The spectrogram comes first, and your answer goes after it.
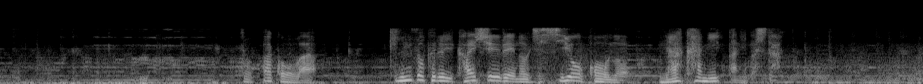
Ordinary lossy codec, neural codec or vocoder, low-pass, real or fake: none; codec, 16 kHz in and 24 kHz out, 0.6 kbps, FireRedTTS-2 codec; 5.4 kHz; fake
